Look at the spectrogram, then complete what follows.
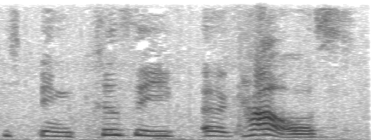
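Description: A woman's voice: sits high, expressive, slow pace, sharp tone, a little hiss or hum, poor audio. A young adult woman talking casually as a guest player in a role-playing game. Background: music.

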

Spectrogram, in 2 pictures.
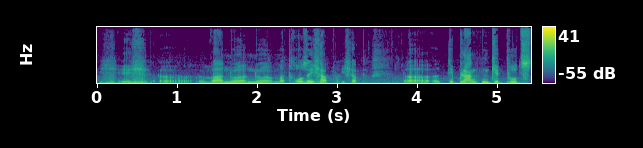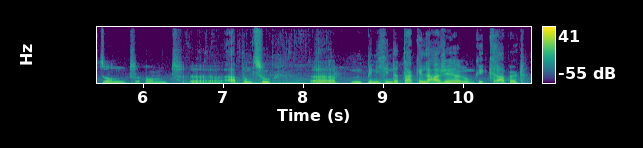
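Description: A man improvising the part of a modest shopkeeper and former sailor, speaking haltingly and repeating words as he searches for them. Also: mid-range voice, vocal fry, a little mellow, breathy edge. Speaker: player in an improvised pirate audio adventure. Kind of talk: improvised in-character role-play dialogue.

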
